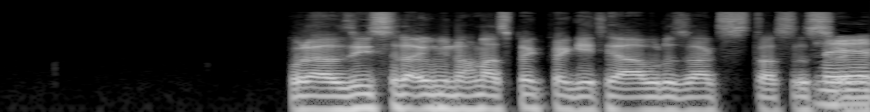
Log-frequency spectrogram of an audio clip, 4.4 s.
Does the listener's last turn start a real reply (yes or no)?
yes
